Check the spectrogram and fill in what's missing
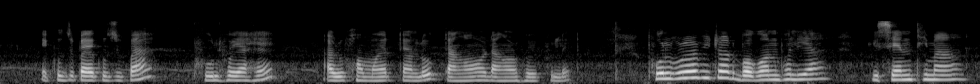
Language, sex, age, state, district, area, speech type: Assamese, female, 45-60, Assam, Lakhimpur, rural, spontaneous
